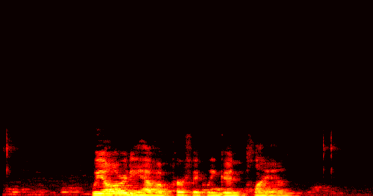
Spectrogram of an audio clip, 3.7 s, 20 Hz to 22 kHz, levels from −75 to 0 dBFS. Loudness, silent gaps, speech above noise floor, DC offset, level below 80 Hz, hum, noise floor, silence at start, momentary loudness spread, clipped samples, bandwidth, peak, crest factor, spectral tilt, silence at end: -18 LUFS; none; 37 dB; under 0.1%; -52 dBFS; none; -54 dBFS; 0.15 s; 10 LU; under 0.1%; 6.6 kHz; -4 dBFS; 16 dB; -8.5 dB/octave; 0.8 s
